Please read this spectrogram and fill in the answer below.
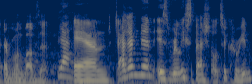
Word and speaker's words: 짜장면: All right, Nick, I'm going to ask you to help us all pronounce this dish correctly. Jjajangmyeon.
